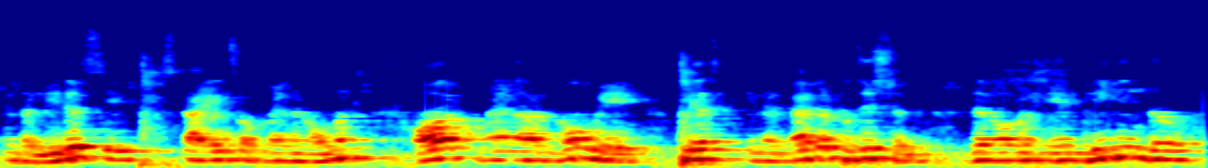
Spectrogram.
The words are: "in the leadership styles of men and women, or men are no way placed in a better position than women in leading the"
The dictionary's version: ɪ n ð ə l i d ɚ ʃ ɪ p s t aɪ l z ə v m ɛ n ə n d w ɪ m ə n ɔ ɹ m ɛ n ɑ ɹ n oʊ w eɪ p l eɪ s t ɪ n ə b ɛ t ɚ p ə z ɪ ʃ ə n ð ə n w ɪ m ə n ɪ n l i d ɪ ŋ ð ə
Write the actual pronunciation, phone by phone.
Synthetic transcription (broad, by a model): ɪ n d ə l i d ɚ s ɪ s t aɪ l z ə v m ɛ n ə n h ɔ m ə n ɔ ɹ m ɛ n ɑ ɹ n oʊ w eɪ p l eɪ s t ɪ n ə b ɛ t ɚ p ə z ɪ ʃ ə n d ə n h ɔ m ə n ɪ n l i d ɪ ŋ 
